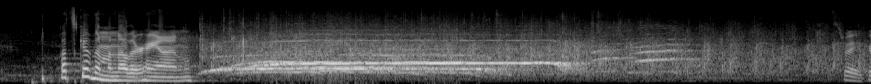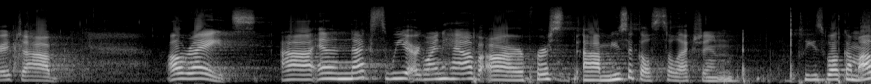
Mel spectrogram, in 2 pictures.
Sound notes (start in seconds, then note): 1.9 audience cheering and applauding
